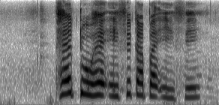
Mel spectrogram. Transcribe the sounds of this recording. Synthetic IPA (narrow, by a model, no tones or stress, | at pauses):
pʰɛtʼʊhɛʔɪfɪkʼapʼaɪːfɪ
